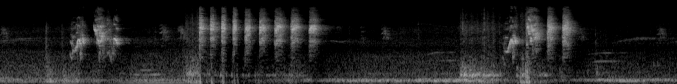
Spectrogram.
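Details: Budgerigars kept in an aviary: a run of rapid wingbeats is heard alongside high, scratchy chirps, then another burst of bright chirping notes over a low background hum.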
